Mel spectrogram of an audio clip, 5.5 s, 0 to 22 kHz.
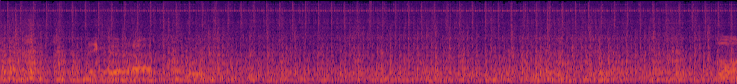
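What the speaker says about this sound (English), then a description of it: "That's the condenser fan." The condenser fan of a 1953 Magic Chef room air conditioner with a Tecumseh compressor runs with a steady, slightly rattly mechanical hum and a fine rapid ticking, while a person talks over it.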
